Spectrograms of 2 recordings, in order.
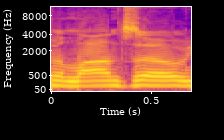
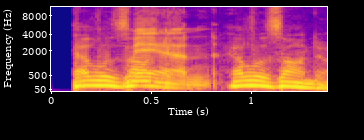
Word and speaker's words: Elizondo: So I'm not 100% Team Alonzo, but Elizondo. Elizondo. I say his name a lot. I should say it right.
